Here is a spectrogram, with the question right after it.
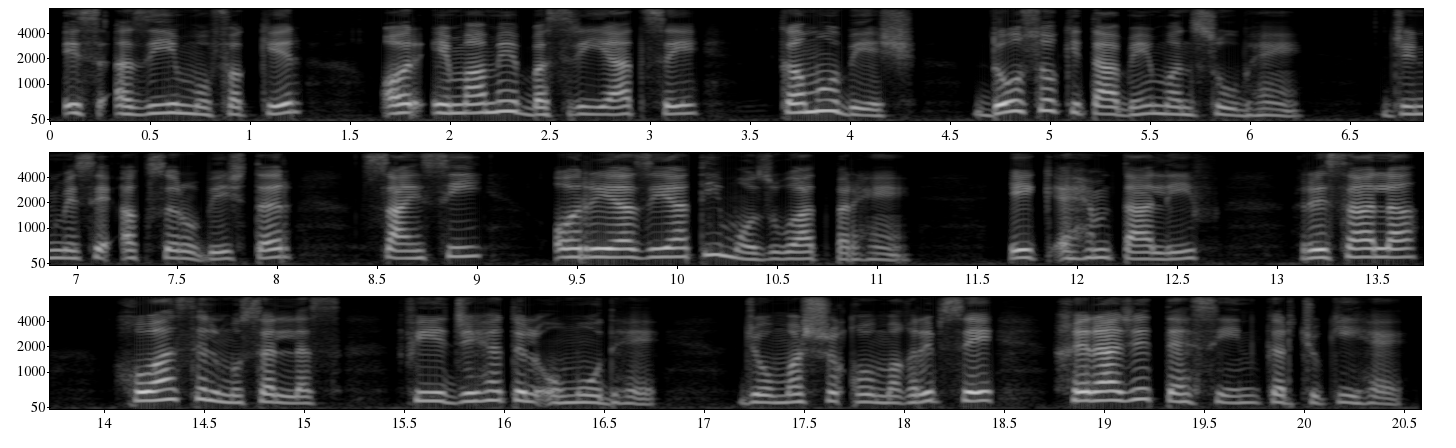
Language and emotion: Urdu, neutral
